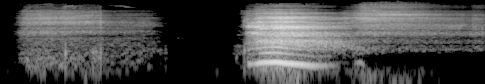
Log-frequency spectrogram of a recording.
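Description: A deep breath drawn in with a soft, airy hiss, then after a brief pause a longer, louder exhale that carries a slight voiced sigh before trailing off, taken as part of a calming practice.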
